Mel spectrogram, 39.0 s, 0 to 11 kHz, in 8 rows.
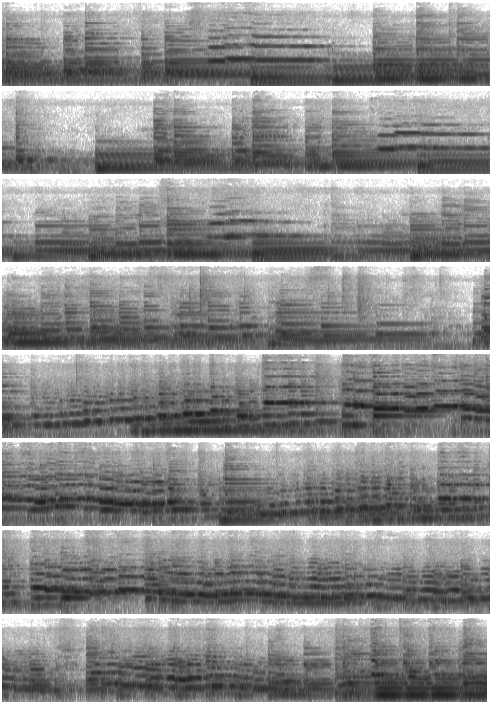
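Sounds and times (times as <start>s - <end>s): flute: 0.0s - 3.6s, 7.7s - 10.0s, 10.6s - 13.0s, 19.4s - 39.0s
classical guitar plucked notes: 0.0s - 39.0s.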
